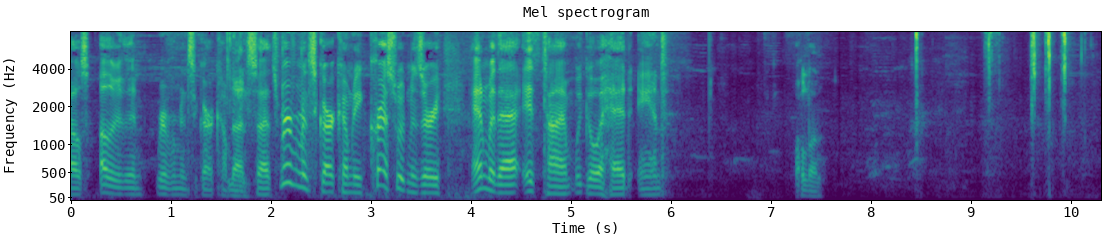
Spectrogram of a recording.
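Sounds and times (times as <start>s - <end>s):
speech: 0.0s - 6.0s, 7.2s - 7.6s
Casa Cuevas Patrimonio cigar being cut with a cigar cutter: 8.4s - 10.2s.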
